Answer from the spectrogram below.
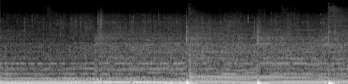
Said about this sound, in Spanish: Denle un aplauso a Él.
